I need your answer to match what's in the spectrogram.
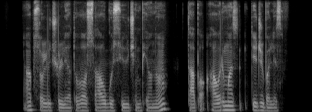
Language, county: Lithuanian, Šiauliai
